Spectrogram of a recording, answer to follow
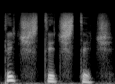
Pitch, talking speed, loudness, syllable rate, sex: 130 Hz, 155 wpm, -19 LUFS, 2.7 syllables/s, male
